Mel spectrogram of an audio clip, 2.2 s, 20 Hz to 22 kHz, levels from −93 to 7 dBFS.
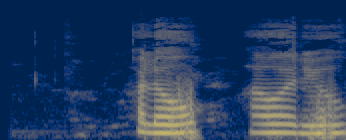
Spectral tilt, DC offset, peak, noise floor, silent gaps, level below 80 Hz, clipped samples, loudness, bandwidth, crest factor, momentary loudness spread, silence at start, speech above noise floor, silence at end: -7 dB/octave; under 0.1%; -6 dBFS; -61 dBFS; none; -54 dBFS; under 0.1%; -22 LUFS; 11 kHz; 18 dB; 13 LU; 0.85 s; 40 dB; 0 s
